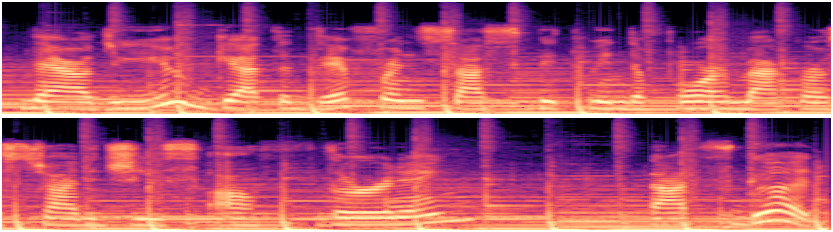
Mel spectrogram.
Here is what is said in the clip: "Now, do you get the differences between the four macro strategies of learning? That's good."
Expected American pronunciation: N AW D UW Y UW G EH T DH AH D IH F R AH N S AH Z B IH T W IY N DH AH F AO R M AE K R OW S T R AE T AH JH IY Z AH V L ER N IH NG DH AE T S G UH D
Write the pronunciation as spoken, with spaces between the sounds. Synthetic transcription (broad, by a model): N AW D UW Y UW G EH T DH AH D IH F R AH N S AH S B IH T W IY N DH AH F AO R M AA K R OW S T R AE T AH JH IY S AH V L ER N IH NG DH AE T S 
